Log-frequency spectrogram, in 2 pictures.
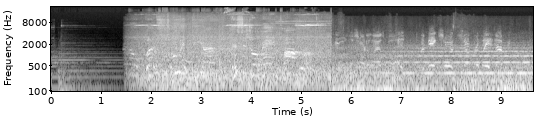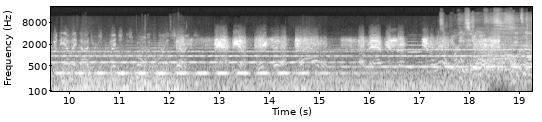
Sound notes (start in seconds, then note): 7.1 dramatic music; 7.1 voices and static on radio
